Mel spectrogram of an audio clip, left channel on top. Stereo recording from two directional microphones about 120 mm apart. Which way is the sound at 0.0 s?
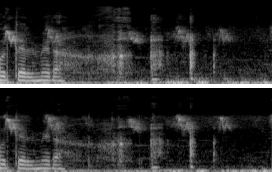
10° left (ahead or behind).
